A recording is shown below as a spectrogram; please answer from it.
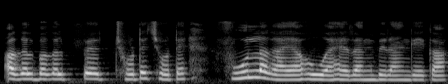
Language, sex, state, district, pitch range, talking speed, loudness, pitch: Hindi, female, Jharkhand, Garhwa, 220-255 Hz, 160 wpm, -19 LUFS, 235 Hz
